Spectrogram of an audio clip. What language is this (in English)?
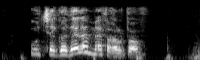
Kabyle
